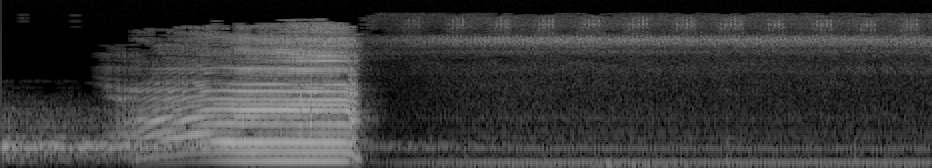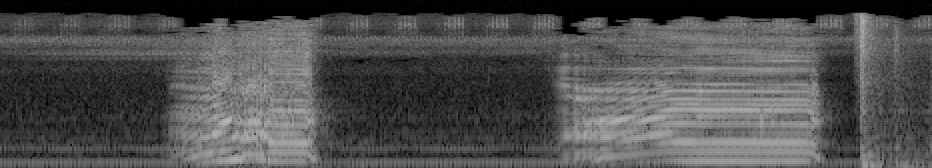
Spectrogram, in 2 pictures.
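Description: Cattle mooing: three long calls, each rising in pitch and then held before breaking off. The middle call is the shortest. They are cows weak from starvation.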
